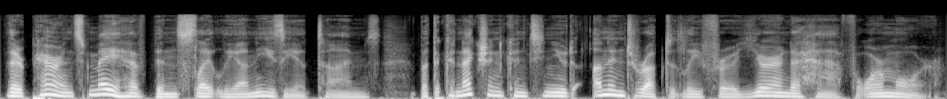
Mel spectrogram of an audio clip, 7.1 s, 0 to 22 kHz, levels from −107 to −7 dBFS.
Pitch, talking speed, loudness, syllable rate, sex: 125 Hz, 185 wpm, -19 LUFS, 5.5 syllables/s, male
